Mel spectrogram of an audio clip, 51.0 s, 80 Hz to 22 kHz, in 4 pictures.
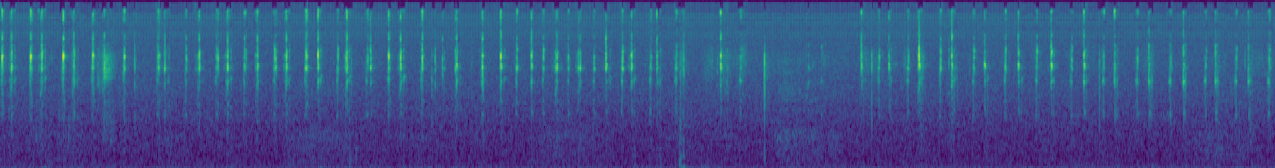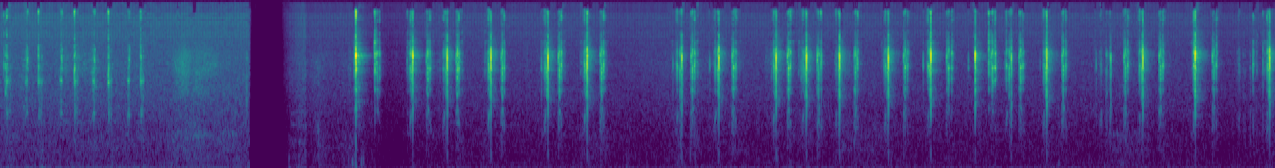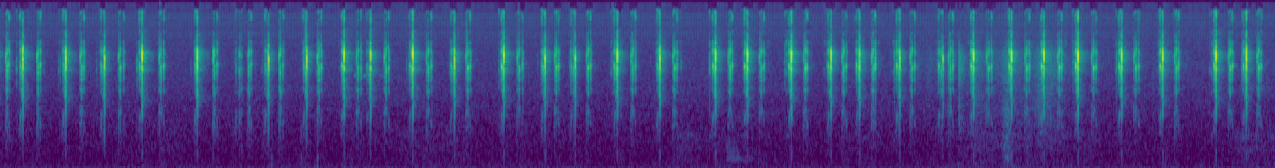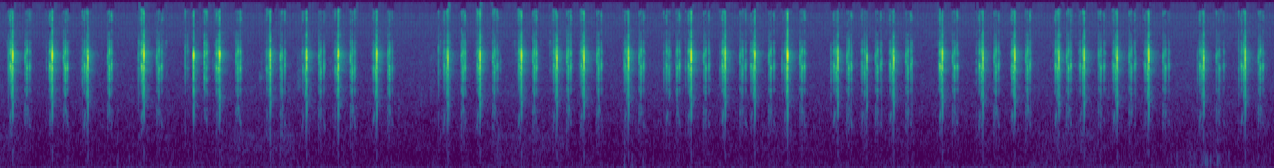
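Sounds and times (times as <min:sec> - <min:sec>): scissors snipping: 0:00.0 - 0:14.2.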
